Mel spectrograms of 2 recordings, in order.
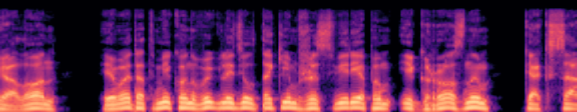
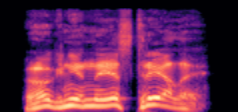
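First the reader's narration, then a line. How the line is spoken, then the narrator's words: Thunderous male roar. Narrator (Russian): проревел Конан столь же громко, как сам дракон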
